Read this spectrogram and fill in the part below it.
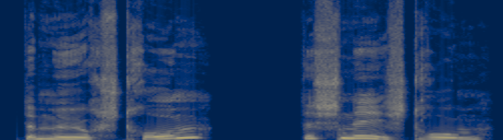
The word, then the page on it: de Muerstrom / de Schneestrom: Bas-Rhin; Strasbourg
